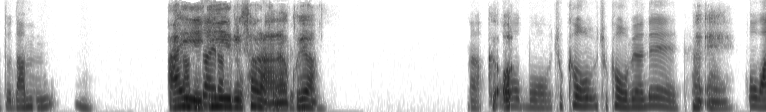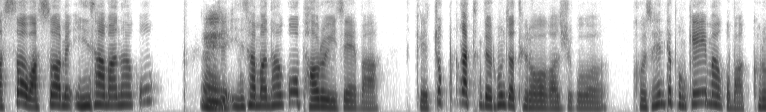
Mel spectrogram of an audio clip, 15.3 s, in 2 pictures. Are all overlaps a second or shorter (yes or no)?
no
